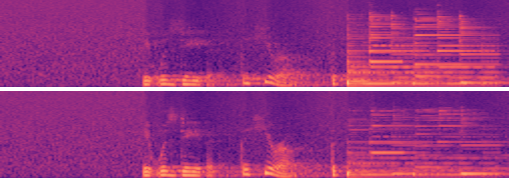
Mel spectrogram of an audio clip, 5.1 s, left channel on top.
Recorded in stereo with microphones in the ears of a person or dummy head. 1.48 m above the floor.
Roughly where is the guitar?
Left.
